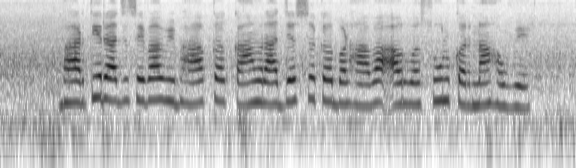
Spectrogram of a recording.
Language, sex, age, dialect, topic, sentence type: Bhojpuri, female, 18-24, Western, banking, statement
